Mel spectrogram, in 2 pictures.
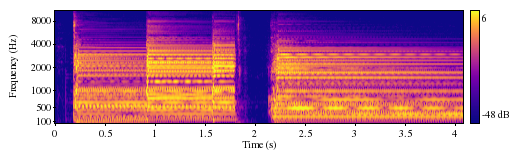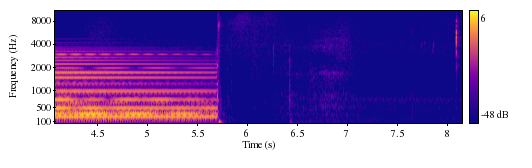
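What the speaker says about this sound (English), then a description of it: "here's the sound of the clean guitar" A clean electric guitar picks bright notes and chords, with a short gap early on before a long sustained chord that cuts off near the end, followed by faint room noise.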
